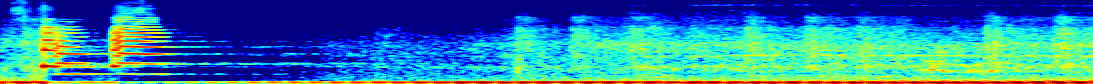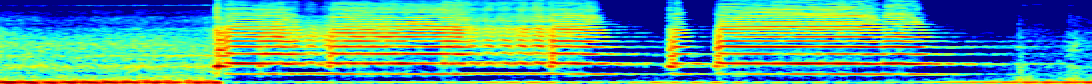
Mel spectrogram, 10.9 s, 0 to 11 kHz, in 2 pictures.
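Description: CFR Class 65 'GM' diesel-electric locomotive approaching, its engine running with a pulsing low rumble. It sounds its air horn: a short blast at the start, then a long blast from about six and a half seconds in, a brief toot, and another long blast near the end.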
